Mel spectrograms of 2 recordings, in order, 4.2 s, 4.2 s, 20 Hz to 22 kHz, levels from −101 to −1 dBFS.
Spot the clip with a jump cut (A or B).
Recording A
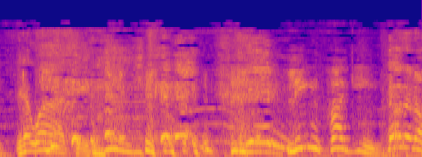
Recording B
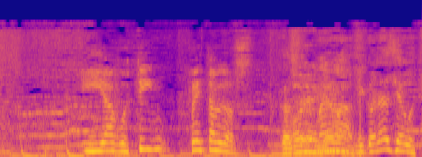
B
